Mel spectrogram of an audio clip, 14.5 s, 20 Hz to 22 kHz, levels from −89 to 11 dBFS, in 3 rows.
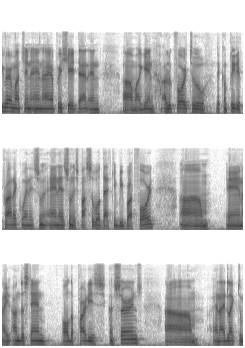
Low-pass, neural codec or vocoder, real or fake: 7.2 kHz; none; real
